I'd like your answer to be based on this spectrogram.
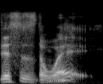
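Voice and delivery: dripping, heavy, super sarcastic delivery. Retelling a show scene, imitating Bo-Katan being sarcastic. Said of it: "and super sarcastically".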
